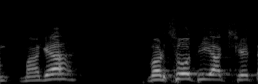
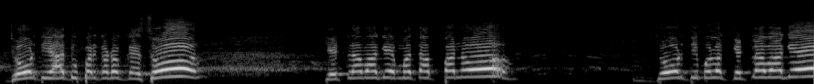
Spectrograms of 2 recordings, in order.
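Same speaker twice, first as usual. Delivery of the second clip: loud, raised rally questioning; rousing crowd call; 4 semitones higher, 12 dB louder than usual. Real, not acted. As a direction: fire questions out to a big crowd. (સભાને પૂછતો જોરદાર ઊંચો અવાજ)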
